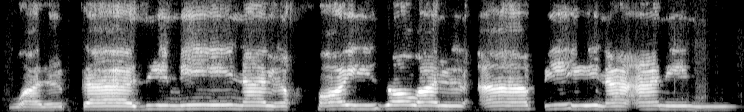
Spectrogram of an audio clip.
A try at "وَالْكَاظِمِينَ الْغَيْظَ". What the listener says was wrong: Tak berapa jelas bunyi ghai tu dengan wal'a tu. Wal kaziminal ghaidha wal nal ghai tak ada wa.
